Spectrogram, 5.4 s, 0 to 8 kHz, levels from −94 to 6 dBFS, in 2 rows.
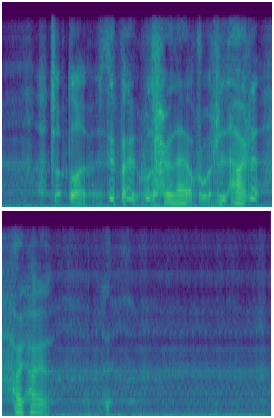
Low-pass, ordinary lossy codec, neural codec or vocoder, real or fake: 7.2 kHz; none; autoencoder, 22.05 kHz, a latent of 192 numbers a frame, VITS, trained on many speakers; fake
